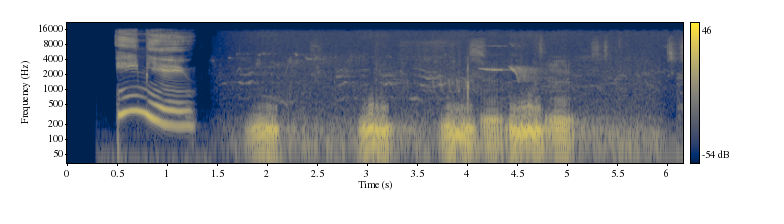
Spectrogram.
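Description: An emu gives a run of five deep, low booming thuds, each under a second long, following a voice saying the bird's name.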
